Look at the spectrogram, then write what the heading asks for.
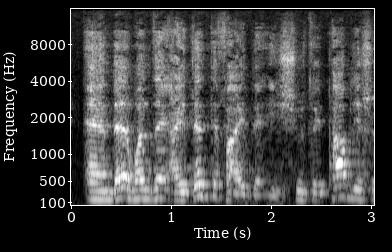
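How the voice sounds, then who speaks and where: There is audible room echo as a man speaks at a moderate pace with a Polish accent. His pitch is fairly high, with ordinary variation. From Poland. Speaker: writer. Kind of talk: interview. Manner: halting.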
